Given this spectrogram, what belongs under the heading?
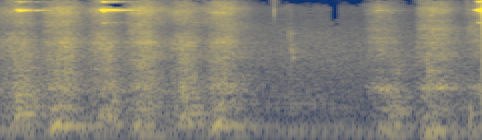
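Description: A compact Ryoba Japanese pull saw cutting a wooden tenon, a run of quick rhythmic rasping strokes close up, pausing briefly partway before the sawing resumes for a few more strokes.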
